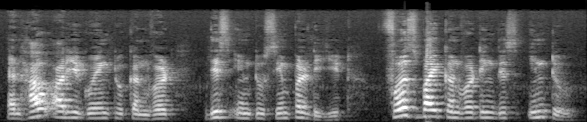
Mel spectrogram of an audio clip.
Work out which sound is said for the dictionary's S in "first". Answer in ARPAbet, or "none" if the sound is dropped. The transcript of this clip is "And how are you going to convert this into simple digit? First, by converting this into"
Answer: S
